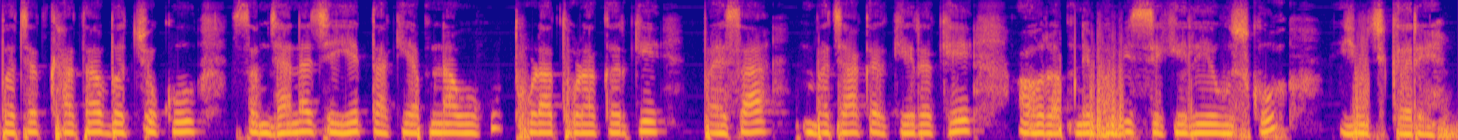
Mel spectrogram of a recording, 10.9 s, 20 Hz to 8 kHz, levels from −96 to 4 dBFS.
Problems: constant background noise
